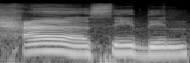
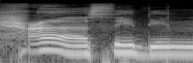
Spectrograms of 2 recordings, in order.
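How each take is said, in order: Both takes have the same delivery.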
